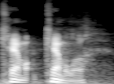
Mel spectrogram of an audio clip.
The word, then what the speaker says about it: Kamala: And I'm trying to say her name correctly because it's not Kamala, it's Kamala.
